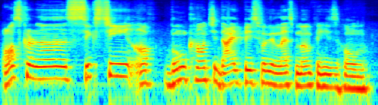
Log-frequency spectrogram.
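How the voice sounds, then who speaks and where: In a rough recording, a man with a fairly high voice speaks a little slowly as he streams a video game. He chats casually in let's-play style, reading in-game notes aloud and stumbling over words.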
